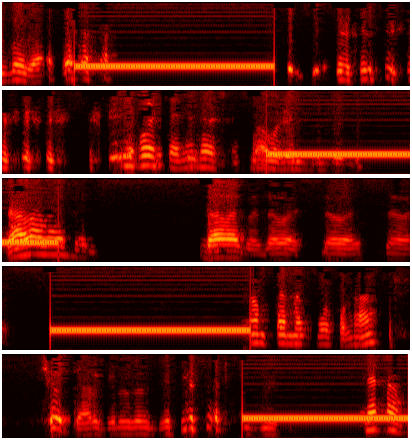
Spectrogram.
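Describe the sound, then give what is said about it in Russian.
A telephone ringback tone sounds in steady two-second bursts, repeating about every six seconds, as the caller rings a man's own phone, while people talk in the pauses between the rings. “А это его живого телефона я звоню, брат, мама.”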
